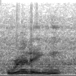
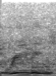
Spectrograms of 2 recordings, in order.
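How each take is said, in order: First: The first vowel sounds like in 'red'. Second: The first vowel sounds like in 'reed'. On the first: This is the town's usual name. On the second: The town is a place where people like to read.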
